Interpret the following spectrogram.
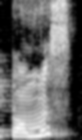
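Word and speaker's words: Thomas: थॉमस Munro भी कहते हैं, इसे टॉमस भी कहते हैं। इंग्लैंड वाले तो टॉमस कहते हैं। हम इंडियंस जो है ये अपनी प्रोनाउंसिएशन के कारण इसे हम थॉमस कहते हैं।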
